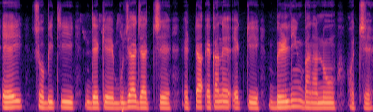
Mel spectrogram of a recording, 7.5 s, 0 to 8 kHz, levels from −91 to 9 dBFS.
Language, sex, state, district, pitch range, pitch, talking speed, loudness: Bengali, male, Assam, Hailakandi, 135-145 Hz, 140 Hz, 90 wpm, -17 LUFS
